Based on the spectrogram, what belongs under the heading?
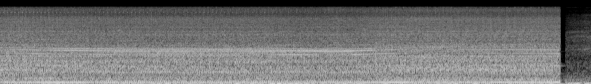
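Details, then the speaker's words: Subaru at idle in park after new spark plugs, checking the throttle body idle sensor and cleaning the MAP sensor: steady idle with faint uneven shake, no knocks; much improved but still slightly rough, owner expects the sensor may need replacing. "So based off what I've observed just by moving the shifter, so right now we're in park, it doesn't feel too, the idle isn't too bad. It's still shaking a little bit."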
